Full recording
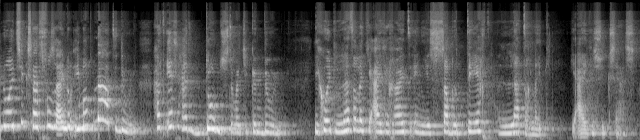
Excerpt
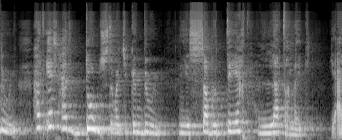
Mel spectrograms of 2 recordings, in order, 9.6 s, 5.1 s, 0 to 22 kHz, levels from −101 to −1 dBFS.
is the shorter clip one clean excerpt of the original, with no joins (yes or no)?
no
